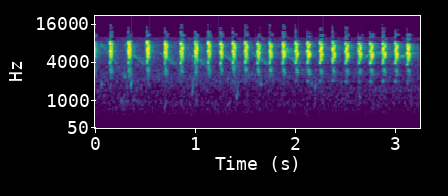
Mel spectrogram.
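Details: Lovebird training (masteran) recording: a steady series of sharp, high chirps, about three each second, evenly spaced, each with a bright upper tone, over a faint hiss.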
